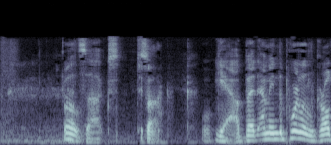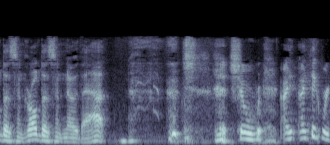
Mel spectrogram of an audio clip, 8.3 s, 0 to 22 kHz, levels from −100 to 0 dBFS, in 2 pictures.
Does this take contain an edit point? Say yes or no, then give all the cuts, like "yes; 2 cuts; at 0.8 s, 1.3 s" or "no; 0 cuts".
yes; 3 cuts; at 1.7 s, 2.7 s, 4.4 s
